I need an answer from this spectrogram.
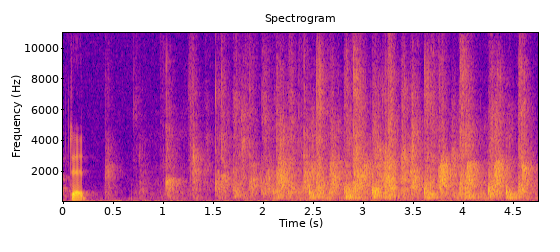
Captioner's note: audience applauding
